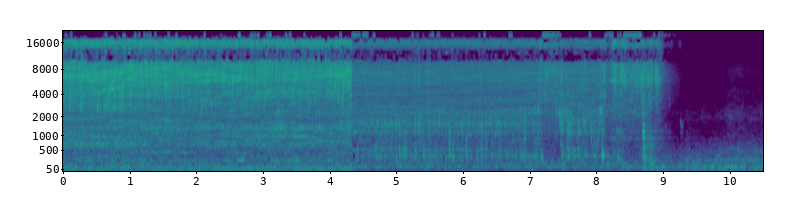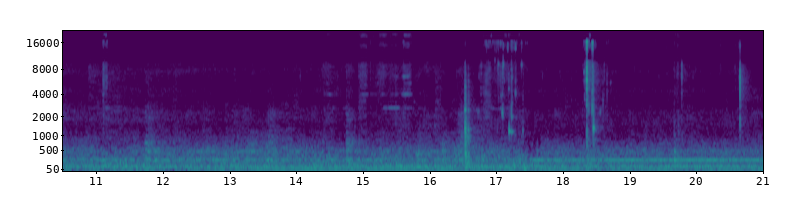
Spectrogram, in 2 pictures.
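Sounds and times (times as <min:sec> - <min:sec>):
tap water running into sink: 0:00.0 - 0:09.0.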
